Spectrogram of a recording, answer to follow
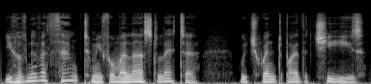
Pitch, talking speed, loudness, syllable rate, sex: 120 Hz, 225 wpm, -17 LUFS, 5.6 syllables/s, male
